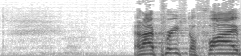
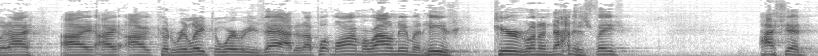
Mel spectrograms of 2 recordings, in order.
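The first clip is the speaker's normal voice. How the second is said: ordinary talk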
